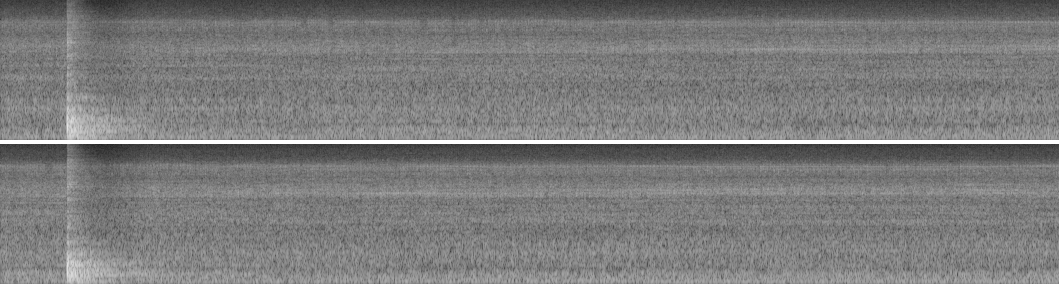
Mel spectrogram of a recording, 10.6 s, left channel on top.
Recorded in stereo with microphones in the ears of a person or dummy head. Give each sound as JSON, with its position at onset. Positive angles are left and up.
{"t": 0.7, "sound": "a thud", "side_deg": 20, "distance_m": 1.9}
